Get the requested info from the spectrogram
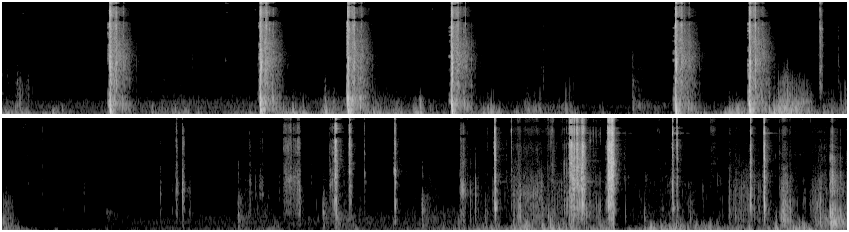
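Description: Suppressed short-barrelled rifle firing single shots: six spaced reports over the first eight seconds, each a sharp crack with a short tail. After a lull of about two seconds, a quicker run of quieter cracks and clicks, the loudest two a little past fourteen seconds.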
